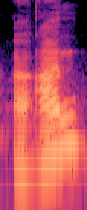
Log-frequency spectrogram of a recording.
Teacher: An, jaga tak dengung An, nun yang ada baris mati itu nun yang tak dengung. Kena zahirkan bunyi nun mati tu.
